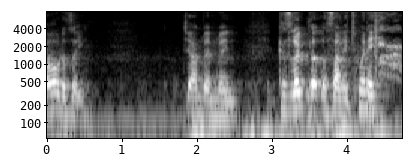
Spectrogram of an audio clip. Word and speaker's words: Gian van Veen: Gian Van Veen.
